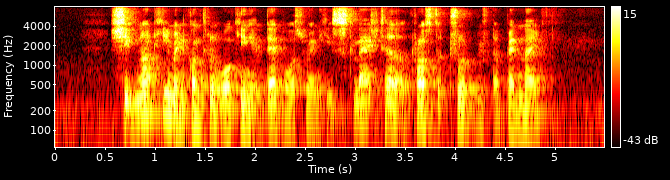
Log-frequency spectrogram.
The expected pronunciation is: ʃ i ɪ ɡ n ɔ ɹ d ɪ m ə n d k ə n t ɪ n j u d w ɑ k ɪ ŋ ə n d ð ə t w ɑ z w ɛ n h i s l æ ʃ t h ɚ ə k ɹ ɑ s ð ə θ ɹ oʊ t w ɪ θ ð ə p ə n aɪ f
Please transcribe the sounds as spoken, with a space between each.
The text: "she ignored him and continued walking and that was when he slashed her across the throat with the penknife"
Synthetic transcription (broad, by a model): ʃ i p n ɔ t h ɪ m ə n k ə n t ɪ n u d w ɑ k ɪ ŋ ə n d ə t w ɑ s w ɛ n h i s l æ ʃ t h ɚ ə k ɹ ɑ s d ə t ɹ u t w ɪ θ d ə p ə n aɪ f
